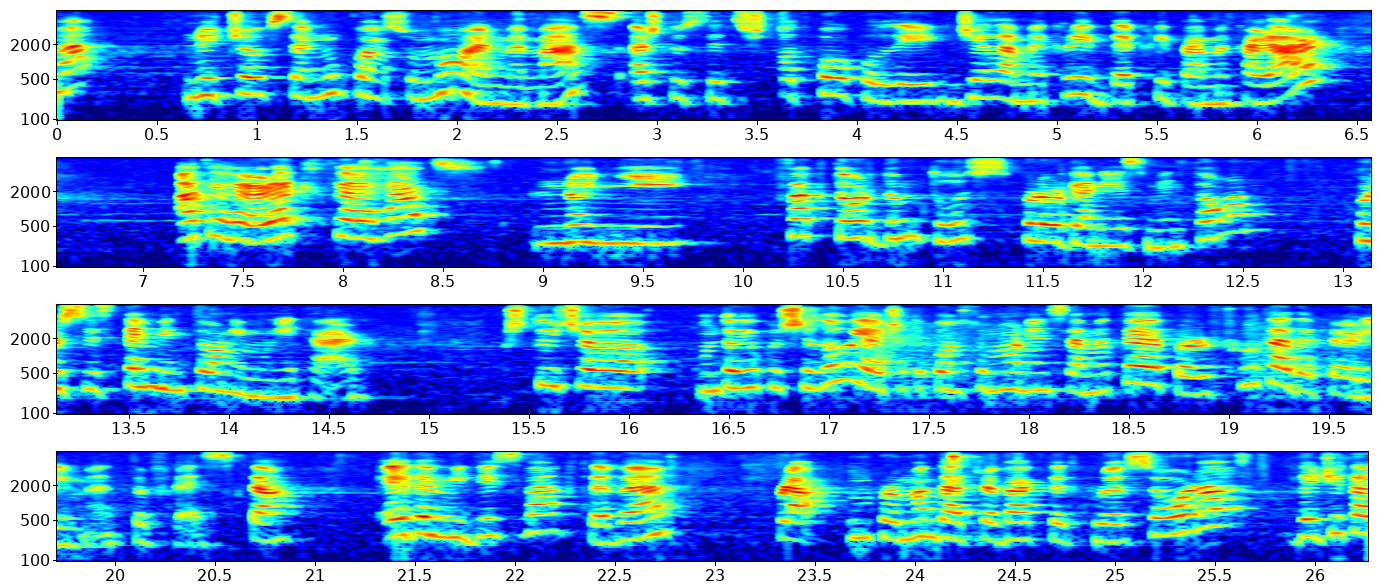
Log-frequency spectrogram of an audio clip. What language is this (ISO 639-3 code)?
ron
